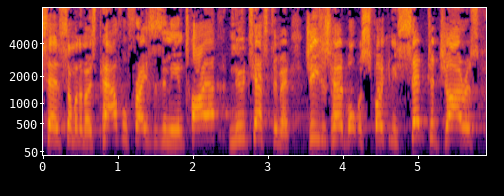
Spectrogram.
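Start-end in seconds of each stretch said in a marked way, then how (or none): none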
